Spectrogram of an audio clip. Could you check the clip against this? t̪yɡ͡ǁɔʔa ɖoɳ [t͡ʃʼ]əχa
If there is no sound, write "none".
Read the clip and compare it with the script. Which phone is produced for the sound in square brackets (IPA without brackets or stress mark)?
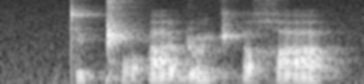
t͡ʃʼ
